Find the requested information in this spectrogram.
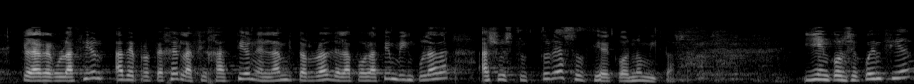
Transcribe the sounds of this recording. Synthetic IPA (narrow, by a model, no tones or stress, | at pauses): ke̞lare̞ɣ̞ulaθjo̞naðe̞pɾo̞t̪e̞xe̞ɾlafixaθjo̞ne̞nelambit̪o̞ruɾald̪e̞lapo̞β̞laθjo̞mbiŋkulaðaa̰sue̞st̪ɾuk̚t̪uɾaso̞θjoeko̞nõ̞mika̰ | ie̞ŋko̞nse̞kwe̞n̟θja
